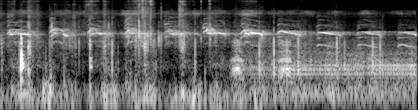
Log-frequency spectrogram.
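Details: Dueling red-shouldered hawks, Cool Trail, Little Big Econ State Forest, Geneva, Florida: overlapping series of slurred kee-ah screams from more than one bird, with a low buzzing drone midway and clicking footsteps.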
